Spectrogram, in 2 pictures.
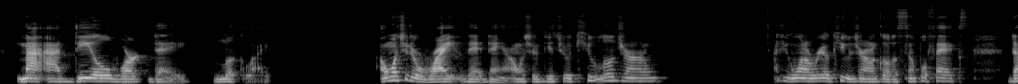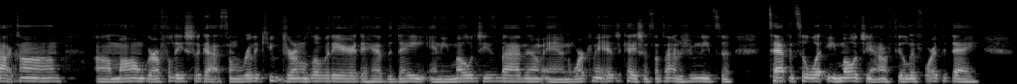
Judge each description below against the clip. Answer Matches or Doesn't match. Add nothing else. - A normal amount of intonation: Doesn't match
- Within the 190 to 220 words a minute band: Matches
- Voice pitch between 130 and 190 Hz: Matches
